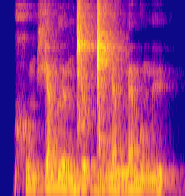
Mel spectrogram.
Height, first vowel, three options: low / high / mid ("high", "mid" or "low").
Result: high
